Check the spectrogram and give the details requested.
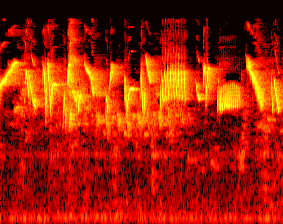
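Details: Kept Black-throated Canary in full song: a fast, unbroken stream of high, sweet slurred notes, mixed with buzzy trills and quick rattled phrases, with no other sounds.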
